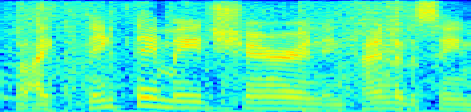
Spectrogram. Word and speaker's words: Charon: I want to say Charon, but that's not how you pronounce his name, so we're going to go with Sharon.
